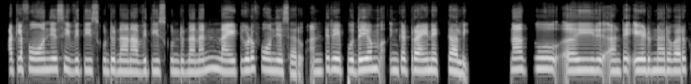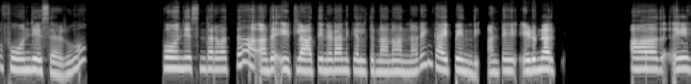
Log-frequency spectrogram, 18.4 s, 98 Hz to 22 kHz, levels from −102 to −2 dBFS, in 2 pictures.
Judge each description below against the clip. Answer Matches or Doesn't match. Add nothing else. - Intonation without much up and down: Matches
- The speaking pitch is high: Matches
